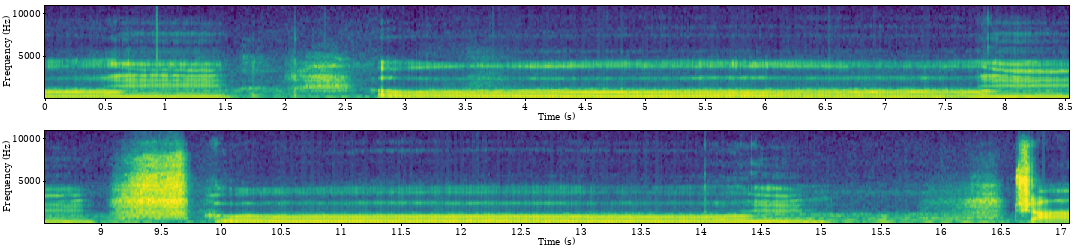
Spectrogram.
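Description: A man's voice chanting long, drawn-out Oms on one low, steady note, each held for several seconds and closing into a hum. He takes a quick breath between them, about two seconds in and again near ten seconds.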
